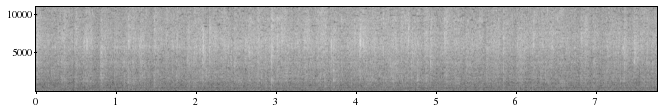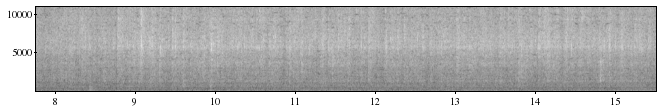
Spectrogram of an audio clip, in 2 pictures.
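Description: Mini chicken skewers sizzling in oil in a frying pan: a steady hiss with a fine, continuous crackle.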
